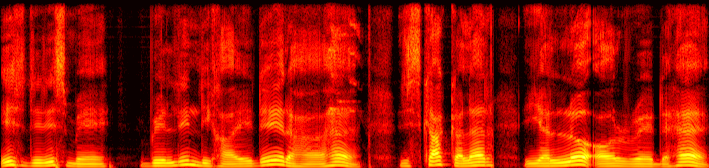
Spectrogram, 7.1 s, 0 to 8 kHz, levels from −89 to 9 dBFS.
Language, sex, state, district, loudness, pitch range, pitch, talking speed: Hindi, male, Jharkhand, Ranchi, -19 LUFS, 110-155 Hz, 125 Hz, 120 wpm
